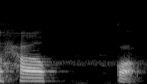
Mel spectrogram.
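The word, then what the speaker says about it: الحق: Huruf-huruf qalqalah bertasydid, bila diwakafkan ditekan suaranya, ditahan 2 harakat, diikuti qalqalah. Ya, perhatikan kembali bacanya tadi. Rabbihkum bil haqq. Haqq. Jadi suaranya ditekan, ditahan 2 harakat, kemudian baru ada qalqalahnya, diikuti dengan qalqalah.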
